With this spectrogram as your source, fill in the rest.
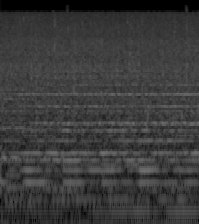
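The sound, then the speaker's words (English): Steady rain falls and patters on a surface, a continuous soft hiss of droplets at an even, moderate level, with no voices, beneath a faint sustained tonal hum. “as you open yourself to accept and receive this beautiful cooling rain.”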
